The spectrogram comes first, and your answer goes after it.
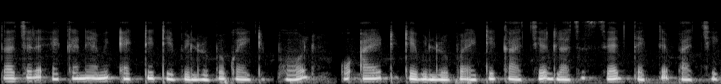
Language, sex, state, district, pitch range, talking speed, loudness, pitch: Bengali, female, Tripura, West Tripura, 230-280 Hz, 150 wpm, -15 LUFS, 255 Hz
